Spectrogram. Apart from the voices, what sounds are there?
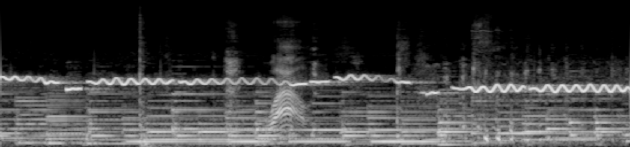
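human whistling a tune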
